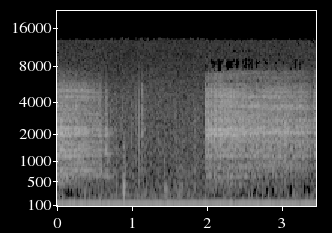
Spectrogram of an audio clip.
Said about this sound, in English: Will you stop squeaking the chair?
